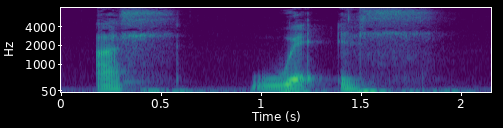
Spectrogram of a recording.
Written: al We'l

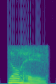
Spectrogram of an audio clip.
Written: wormhole

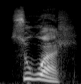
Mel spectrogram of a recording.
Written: suwalh

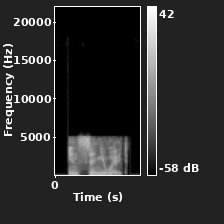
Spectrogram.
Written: insinuate

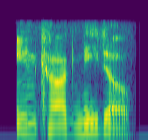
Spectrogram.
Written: incognito

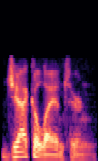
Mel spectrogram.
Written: jack o' lantern

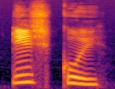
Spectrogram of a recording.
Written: ixkuy

